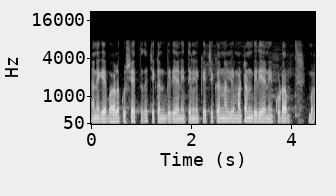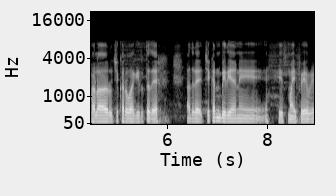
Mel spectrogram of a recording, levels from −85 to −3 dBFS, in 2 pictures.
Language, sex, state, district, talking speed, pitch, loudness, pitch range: Kannada, male, Karnataka, Dakshina Kannada, 125 wpm, 105 Hz, -18 LUFS, 105-110 Hz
